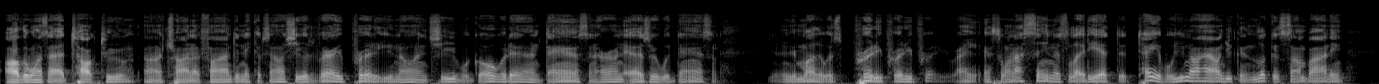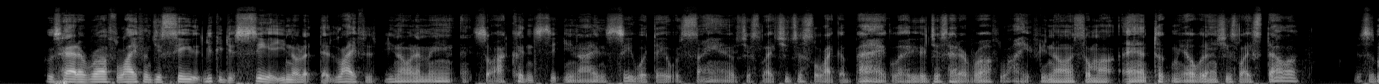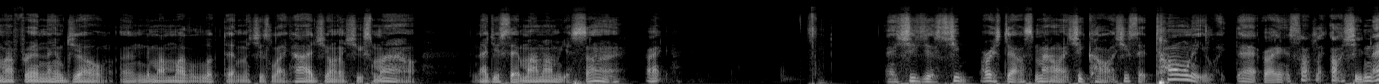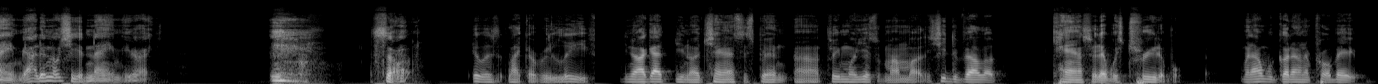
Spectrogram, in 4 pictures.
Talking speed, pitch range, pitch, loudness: 250 wpm, 90-120 Hz, 110 Hz, -28 LUFS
